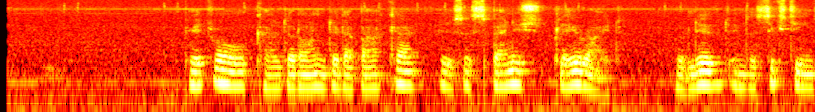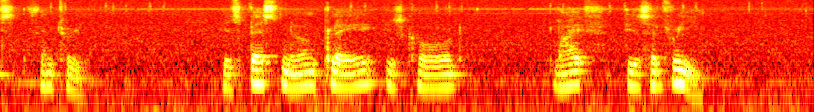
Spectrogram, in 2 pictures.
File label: english; Madrid; Calderon; Barca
